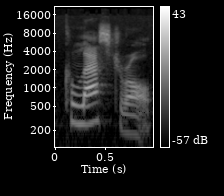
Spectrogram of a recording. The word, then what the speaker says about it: cholesterol: allergy, allergy, battery, battery, cholesterol, cholesterol. 이게 조금 어렵죠? 레에 강세가 있어요. cholesterol 이렇게 발음이 됩니다.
